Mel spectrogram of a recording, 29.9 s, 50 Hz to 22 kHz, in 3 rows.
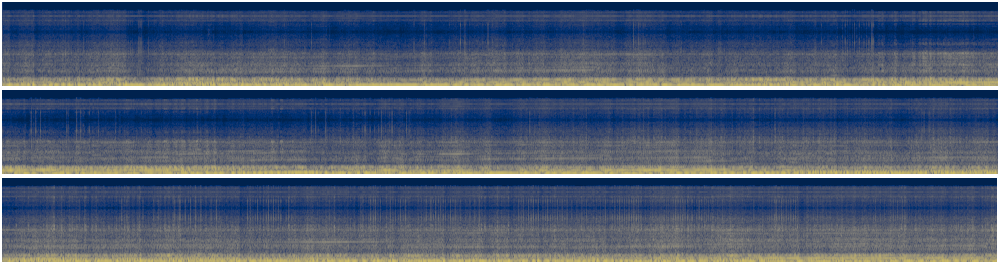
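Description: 1991 Mazda Miata's 1.6-litre four-cylinder engine, on its stock exhaust, running hard at track speed as heard from inside the cabin, with steady road noise underneath. Its pitch rises and steps down a few times as the revs change, most clearly about a third and halfway through.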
